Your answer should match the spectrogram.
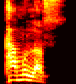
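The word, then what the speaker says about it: Chthamalus: बर्नाकल वो किल से कैथमलस उनका प्रोनाउंस सीए रहता है साइलेंट ऐसे बोला जाता है कि थमुलस थमलस बोलते हैं कथमुलस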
